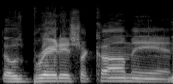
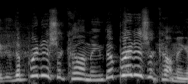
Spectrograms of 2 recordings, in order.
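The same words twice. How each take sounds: First: Slow, drawn-out Boston townie; unhurried mock Boston accent. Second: High-pitched alarm cry; mock historic warning call, pitched way up; town crier's warning. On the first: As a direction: imitate a Boston local, stretching the words. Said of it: "guarantee he was like". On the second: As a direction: sound the alarm in a high, carrying voice. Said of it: "'cause they always say".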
